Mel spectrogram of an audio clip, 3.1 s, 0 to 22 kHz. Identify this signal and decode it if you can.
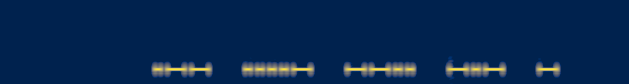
Morse code, heard as a keyed tone, about 40 wpm, spaced as for 29 wpm, 700 Hz. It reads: W4ZKT
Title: USA Call Signs - 5 Characters - 2x Character Spacing - 40wpm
